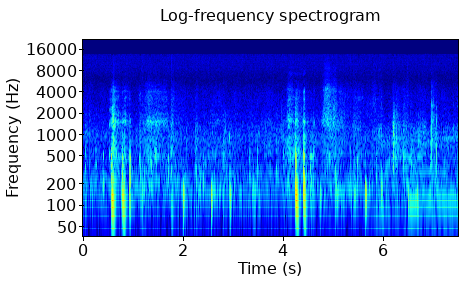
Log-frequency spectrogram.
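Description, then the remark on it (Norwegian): Footsteps of a person walking over a hard surface along a familiar walkway in Trondheim, a series of dull, uneven thuds at a steady walking pace, moderately loud with faint background noise and no talking. “Der kommer jeg bortover, du.”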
